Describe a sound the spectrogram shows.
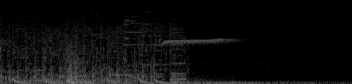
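Game weapons splash and burst loudly with quick, busy effects, then fade away.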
